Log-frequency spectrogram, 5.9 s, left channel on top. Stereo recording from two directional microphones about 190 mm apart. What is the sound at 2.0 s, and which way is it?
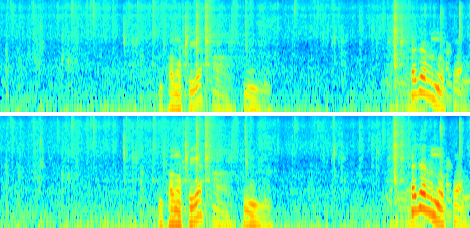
Speech, 60° right (ahead or behind).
